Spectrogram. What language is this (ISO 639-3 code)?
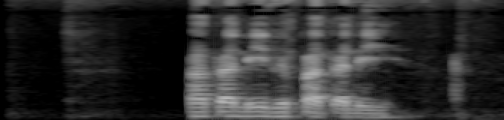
tha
